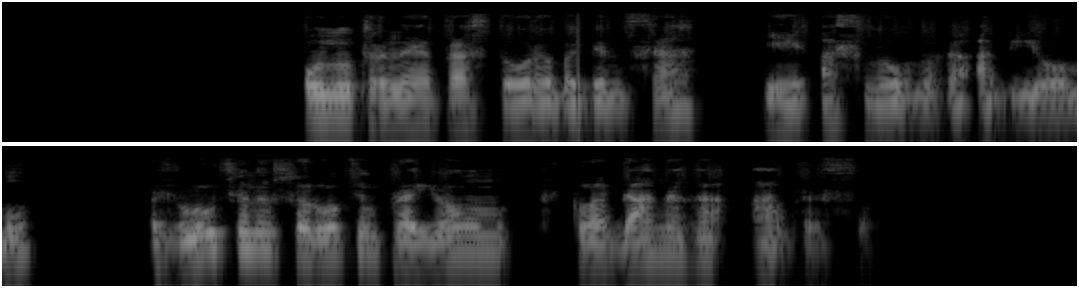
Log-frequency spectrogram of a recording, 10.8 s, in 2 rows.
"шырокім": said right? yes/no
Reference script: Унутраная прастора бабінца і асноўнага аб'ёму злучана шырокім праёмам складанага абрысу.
yes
